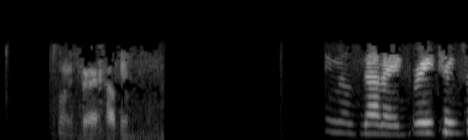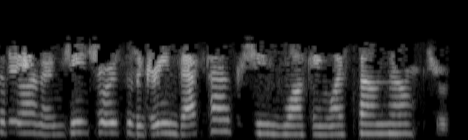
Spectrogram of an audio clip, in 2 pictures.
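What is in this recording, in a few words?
Tempe Police Department, scanner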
